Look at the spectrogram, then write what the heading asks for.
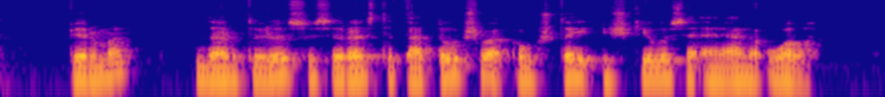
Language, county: Lithuanian, Kaunas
